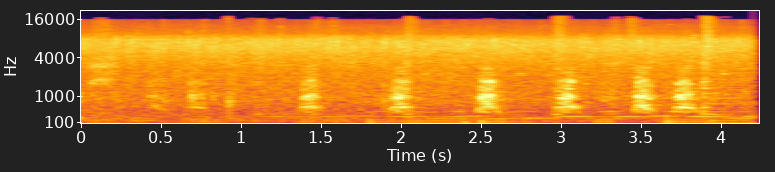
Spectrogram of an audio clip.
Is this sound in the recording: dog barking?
yes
